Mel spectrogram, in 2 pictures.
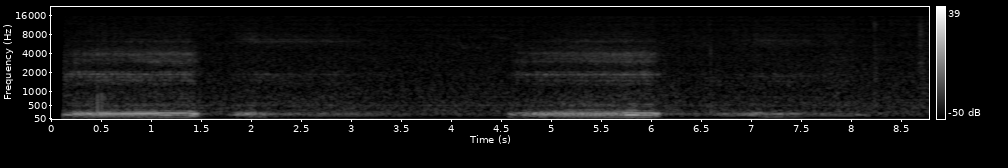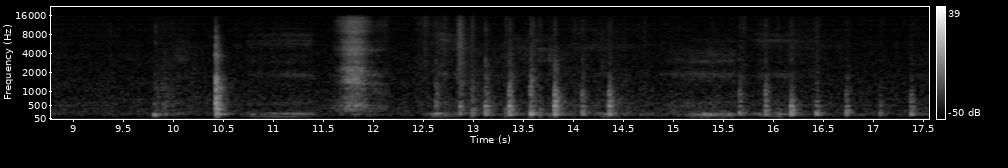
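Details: Labrador dog snoring loudly in sleep: low rumbling snores, some strong, some softer, with clicking noises near the end.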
